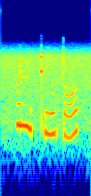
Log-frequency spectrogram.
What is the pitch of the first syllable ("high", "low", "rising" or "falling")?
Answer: high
